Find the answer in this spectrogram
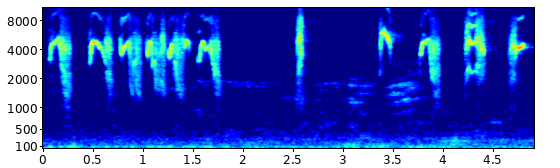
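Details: Female crimson sunbird calling a male, meant to stir males into singing and breeding condition: a fast run of six sharp, high chirps, a pause, then scattered single piercing tweets over a quiet background.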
